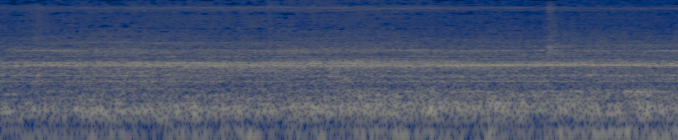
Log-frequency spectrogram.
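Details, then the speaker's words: Chinese diesel heater fitted with a new low-noise fuel pump, running off a car battery and fully up to speed: steady, even fan rush with a faint pump tick that is low compared with the fan. Normal running. "Actually pretty low in comparison to the actual fan noise. It is there. I'm not sure there's a big advantage between the two, if I'm honest, at this stage."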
